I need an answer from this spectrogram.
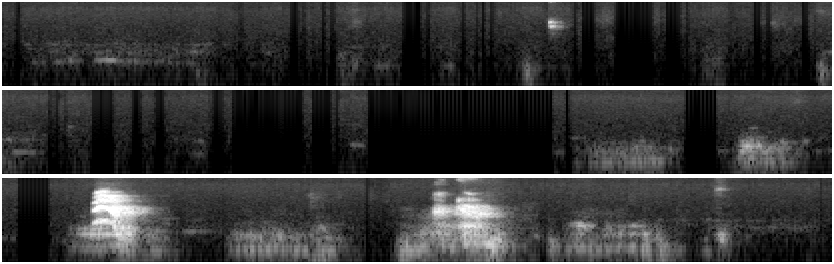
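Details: Cavalier King Charles Spaniel puppies, a blenheim litter of five, romp with their mother in an indoor puppy pen. Near-silence gives way to two sharp, bright yaps about two seconds apart, followed by soft low mutterings.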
